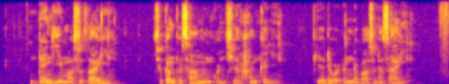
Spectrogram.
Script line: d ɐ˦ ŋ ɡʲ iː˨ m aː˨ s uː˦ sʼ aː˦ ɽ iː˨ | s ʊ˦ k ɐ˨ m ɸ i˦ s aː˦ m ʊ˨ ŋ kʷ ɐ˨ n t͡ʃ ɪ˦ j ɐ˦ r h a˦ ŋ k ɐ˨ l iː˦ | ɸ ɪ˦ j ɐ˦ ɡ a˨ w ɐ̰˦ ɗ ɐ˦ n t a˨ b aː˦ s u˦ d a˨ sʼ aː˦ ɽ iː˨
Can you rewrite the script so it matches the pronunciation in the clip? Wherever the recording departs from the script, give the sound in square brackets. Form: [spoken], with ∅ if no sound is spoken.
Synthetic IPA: d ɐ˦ ŋ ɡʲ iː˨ m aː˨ s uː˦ sʼ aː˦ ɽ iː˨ | s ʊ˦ k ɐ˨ m ɸ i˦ s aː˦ m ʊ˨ ŋ kʷ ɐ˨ n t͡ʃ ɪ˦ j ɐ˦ r h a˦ ŋ k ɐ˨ l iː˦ | ɸ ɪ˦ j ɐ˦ [d] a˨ w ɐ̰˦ ɗ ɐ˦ n [d] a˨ b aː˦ s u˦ d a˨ sʼ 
